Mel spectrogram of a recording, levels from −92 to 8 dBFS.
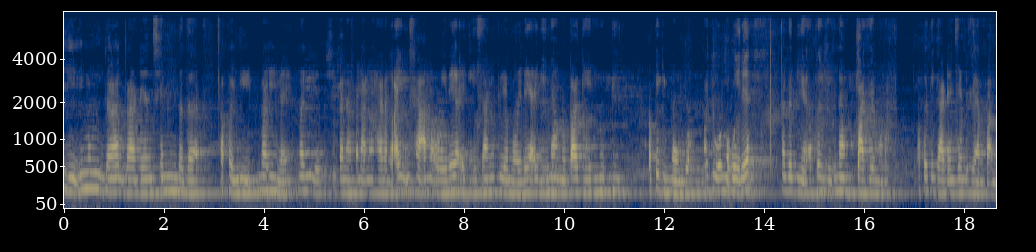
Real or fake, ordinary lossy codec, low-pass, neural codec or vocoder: fake; Opus, 64 kbps; 7.2 kHz; codec, 44.1 kHz, 2.6 kbps, SNAC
